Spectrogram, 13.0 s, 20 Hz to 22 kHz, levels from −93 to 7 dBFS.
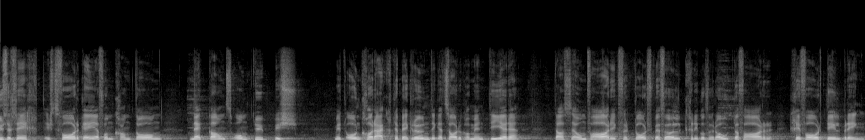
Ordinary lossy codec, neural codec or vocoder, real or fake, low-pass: none; none; real; 14.4 kHz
